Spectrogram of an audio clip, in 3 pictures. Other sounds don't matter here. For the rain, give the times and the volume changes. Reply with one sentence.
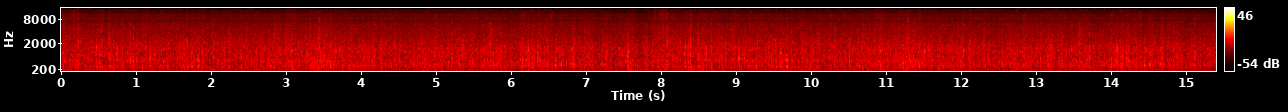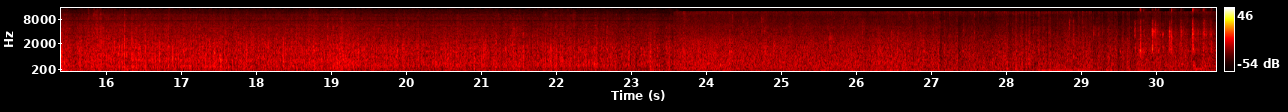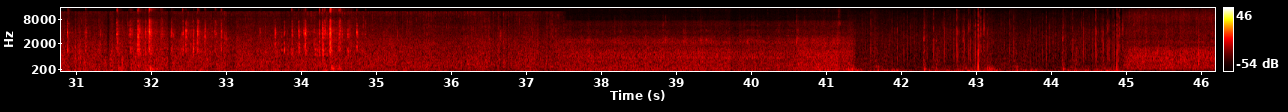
The rain can be heard from 0.0 to 46.1 s, getting quieter.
